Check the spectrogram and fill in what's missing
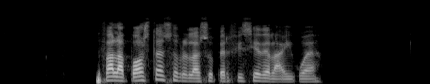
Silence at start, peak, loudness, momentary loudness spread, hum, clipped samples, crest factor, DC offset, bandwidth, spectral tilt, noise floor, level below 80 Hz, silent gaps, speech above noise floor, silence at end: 0.95 s; -4 dBFS; -25 LUFS; 12 LU; none; under 0.1%; 22 dB; under 0.1%; 9.6 kHz; -4.5 dB/octave; under -90 dBFS; -56 dBFS; none; over 66 dB; 1.1 s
